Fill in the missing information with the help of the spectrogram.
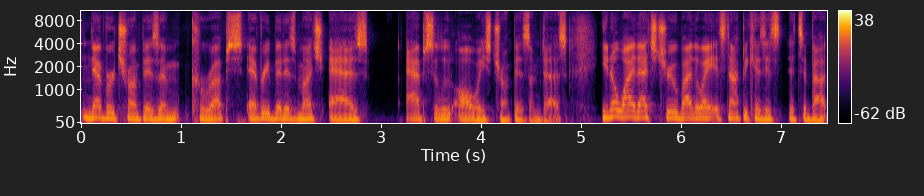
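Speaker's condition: No condition

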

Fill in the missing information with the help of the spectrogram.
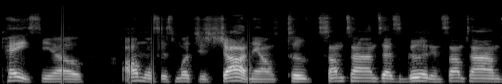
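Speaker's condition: No condition

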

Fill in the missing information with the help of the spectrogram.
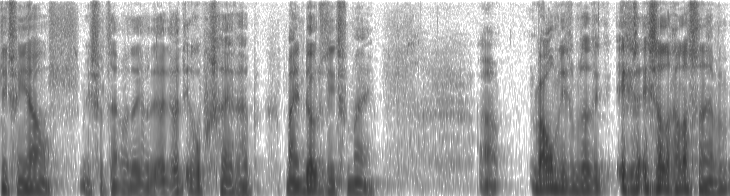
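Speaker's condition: Parkinson's disease; progressive incurable Parkinson's disease

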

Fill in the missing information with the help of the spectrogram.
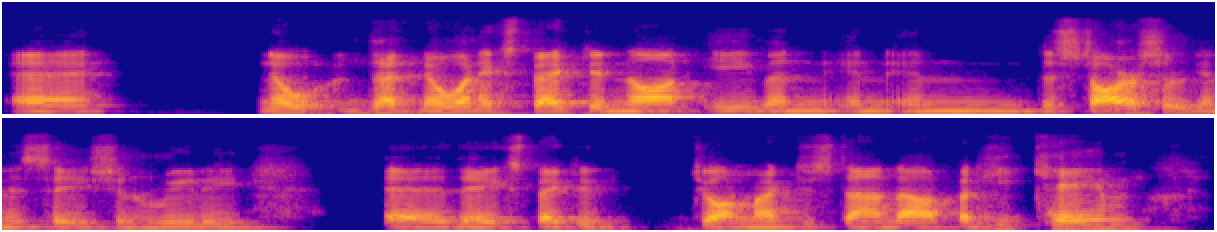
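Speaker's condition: No condition

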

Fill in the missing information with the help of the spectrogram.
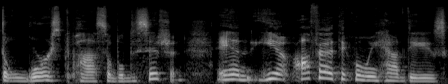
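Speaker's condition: No condition

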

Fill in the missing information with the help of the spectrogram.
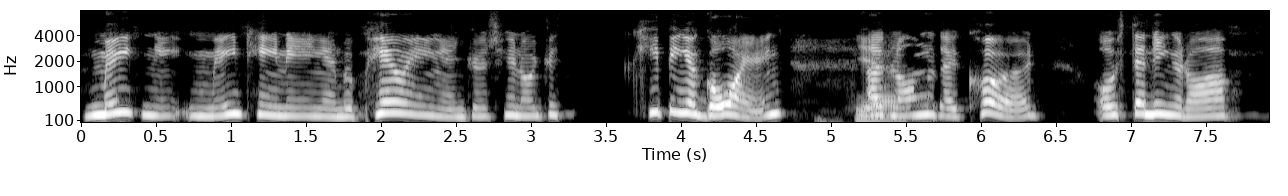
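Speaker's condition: Deafness, 99% hearing loss, severe

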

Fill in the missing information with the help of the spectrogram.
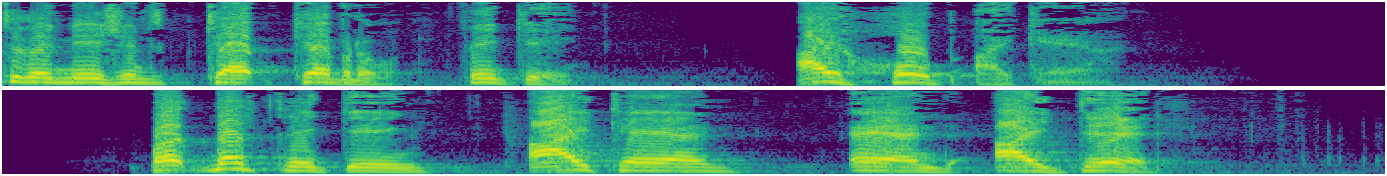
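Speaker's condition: Down syndrome; learning disability; public speaking training through Special Olympics Global Messenger program

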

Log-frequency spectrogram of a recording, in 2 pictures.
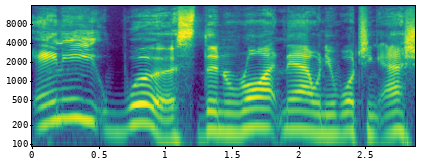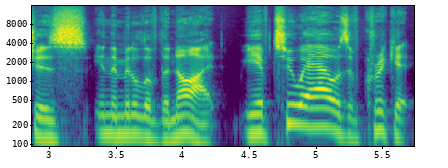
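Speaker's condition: No condition

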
